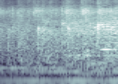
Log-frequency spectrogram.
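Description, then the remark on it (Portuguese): A standing church audience applauds God during worship, a dense wash of many hands clapping at once with no single beats standing out, holding at an even, moderate loudness throughout over a low steady hum. “Vamos aplaudir a Ele. Aplaude o Senhor porque Ele é bom.”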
